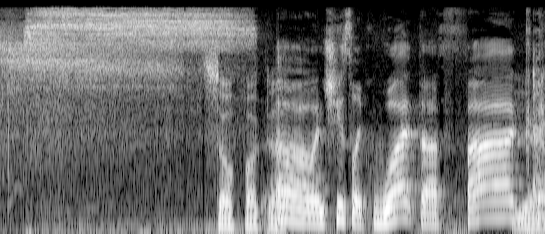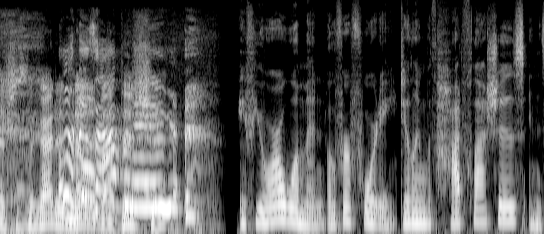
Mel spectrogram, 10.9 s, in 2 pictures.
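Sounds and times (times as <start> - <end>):
loud hissing: 0.0 - 2.7
speech: 2.2 - 10.8
laughter: 5.3 - 7.5.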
